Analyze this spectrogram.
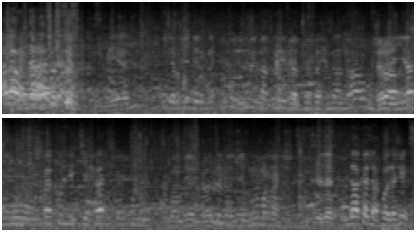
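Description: Men talk quietly in a murmuring crowd.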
